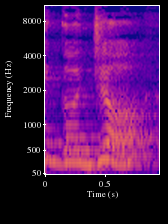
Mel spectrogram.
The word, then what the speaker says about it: गज: एक शब्द आहे गज आणि दुसरा आहे गज. म्हणजे गज या शब्दामध्ये ज चा जो उच्चार आहे तो तालव्य आहे, आणि गज या शब्दामध्ये ज चा जो उच्चार आहे तो दंतमूलीय आहे.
